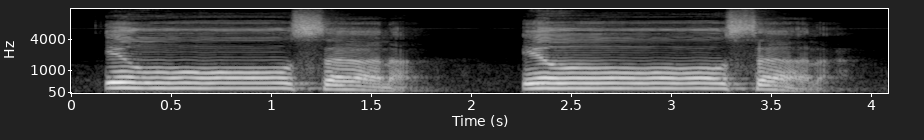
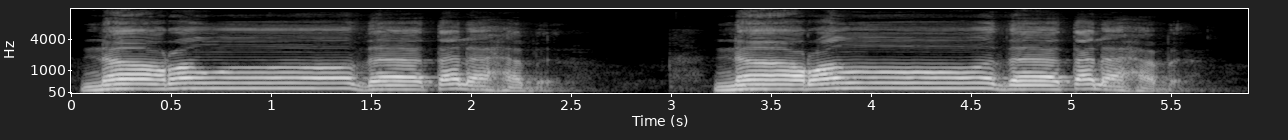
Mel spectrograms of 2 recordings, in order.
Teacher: we shall conceal this noon in our nose and read it with an ikhfa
